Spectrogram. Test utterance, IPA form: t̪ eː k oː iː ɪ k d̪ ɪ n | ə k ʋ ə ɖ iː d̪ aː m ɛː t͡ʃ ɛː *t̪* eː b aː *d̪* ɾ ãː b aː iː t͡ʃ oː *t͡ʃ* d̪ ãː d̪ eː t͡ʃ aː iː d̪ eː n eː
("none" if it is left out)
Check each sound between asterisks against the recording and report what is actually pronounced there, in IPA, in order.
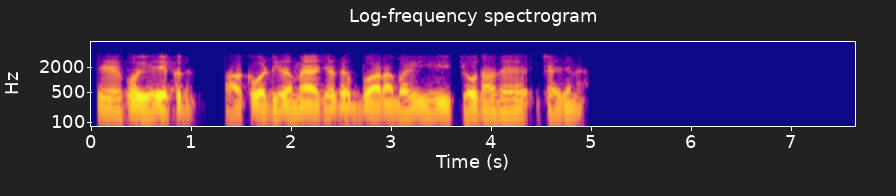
t̪, none, none

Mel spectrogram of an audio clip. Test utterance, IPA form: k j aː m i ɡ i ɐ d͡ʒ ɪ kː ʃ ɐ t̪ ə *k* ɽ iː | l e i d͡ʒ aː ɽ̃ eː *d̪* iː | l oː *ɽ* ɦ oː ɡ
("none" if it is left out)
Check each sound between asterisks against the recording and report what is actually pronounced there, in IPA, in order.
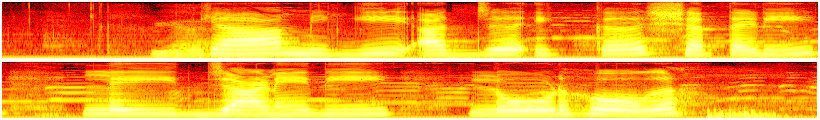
none, d̪, ɽ

